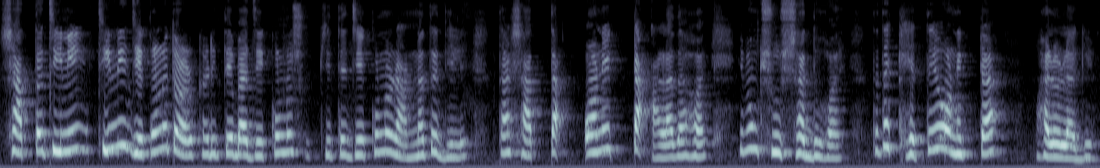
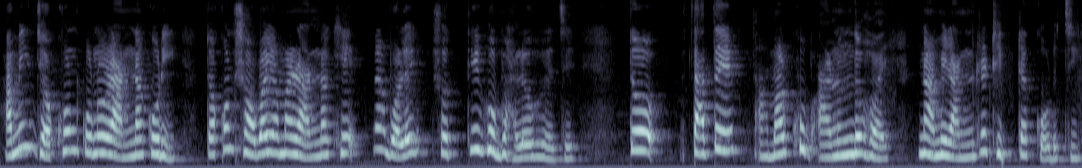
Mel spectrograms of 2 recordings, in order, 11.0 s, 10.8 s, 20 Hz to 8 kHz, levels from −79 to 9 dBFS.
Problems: constant background noise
